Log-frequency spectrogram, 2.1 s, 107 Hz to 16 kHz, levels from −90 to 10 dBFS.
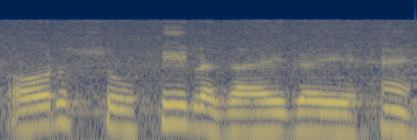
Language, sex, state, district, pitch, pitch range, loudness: Hindi, male, Uttar Pradesh, Ghazipur, 155 Hz, 145-170 Hz, -18 LUFS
